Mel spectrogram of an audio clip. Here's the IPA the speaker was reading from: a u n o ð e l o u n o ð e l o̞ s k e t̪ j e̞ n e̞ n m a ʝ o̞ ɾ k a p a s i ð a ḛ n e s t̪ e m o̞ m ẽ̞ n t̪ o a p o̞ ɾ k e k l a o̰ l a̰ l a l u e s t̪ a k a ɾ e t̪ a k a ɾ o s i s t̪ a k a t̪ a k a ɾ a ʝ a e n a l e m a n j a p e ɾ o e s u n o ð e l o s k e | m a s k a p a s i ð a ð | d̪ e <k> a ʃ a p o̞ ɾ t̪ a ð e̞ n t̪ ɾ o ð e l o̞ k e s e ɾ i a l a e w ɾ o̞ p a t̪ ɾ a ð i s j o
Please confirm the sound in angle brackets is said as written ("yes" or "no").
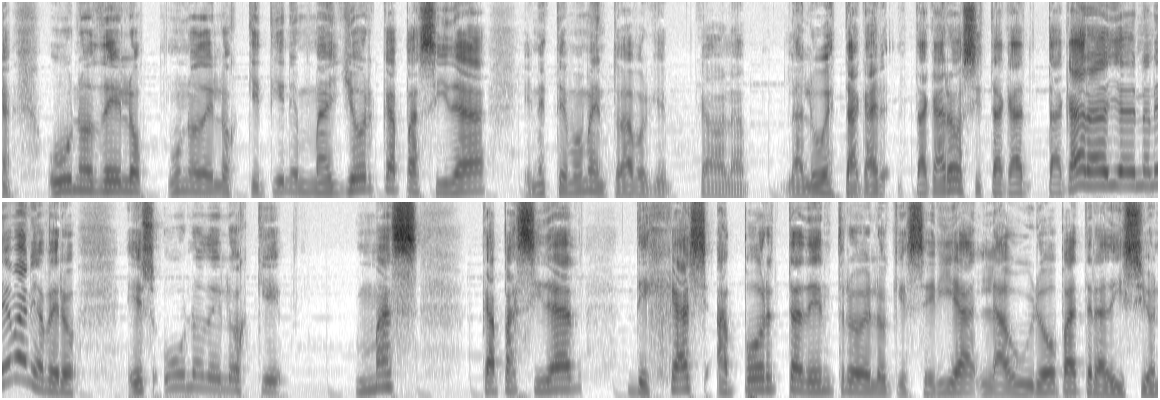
no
